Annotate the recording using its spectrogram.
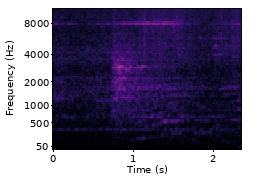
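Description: Linde K13 battery-electric very-narrow-aisle truck setting off: a steady low hum, then, about a second in, louder running noise with light rattles as it begins to travel.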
